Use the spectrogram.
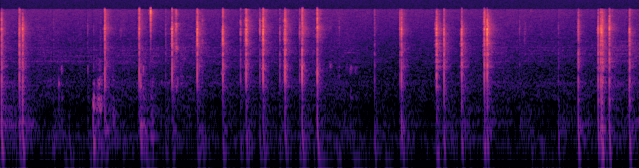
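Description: Fingertips strum and flick along the rows of long plastic bristles on a black plastic hair brush held close to the microphone. The result is a quick, irregular series of about two dozen short, bright, crackling scratches. Each one snaps off almost instantly, over a quiet background.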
